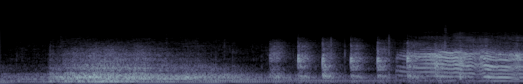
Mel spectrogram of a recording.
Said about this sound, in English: Oh, here's a knocking indeed. Knock, knock, knock.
